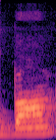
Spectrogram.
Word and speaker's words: bomb: Then we have, this is very easy, because to bomb and bombardment. Bomb, remember, without the B, a silent letter.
